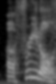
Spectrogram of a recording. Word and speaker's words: Friedel: How do I say it? Friedel. Kind of sounds like Beetle the way. All right, I did it right. I got it right.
